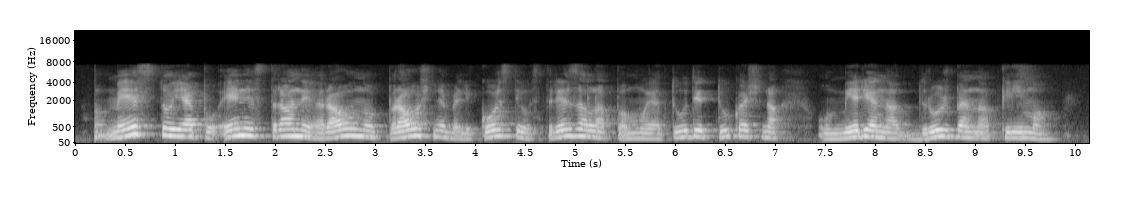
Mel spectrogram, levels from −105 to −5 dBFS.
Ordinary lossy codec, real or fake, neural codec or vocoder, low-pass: none; real; none; 7.2 kHz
